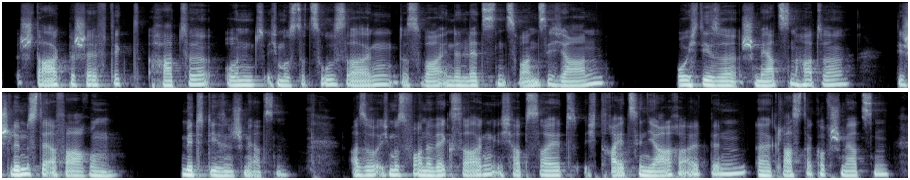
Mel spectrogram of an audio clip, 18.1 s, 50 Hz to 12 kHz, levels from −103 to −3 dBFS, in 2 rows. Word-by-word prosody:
stark 145 Hz, -7 st, +1 dB
beschäftigt 140 Hz, +2 st, -2 dB
hatte. 125 Hz, +4 st, -1 dB
Und 130 Hz, 0 st, +1 dB
ich -, -, -8 dB
muss 125 Hz, -1 st, 0 dB
dazu 150 Hz, +1 st, -2 dB
sagen, 140 Hz, -, -1 dB
das 130 Hz, +2 st, -7 dB
war 120 Hz, 0 st, 0 dB
in 130 Hz, -, 0 dB
den 125 Hz, -1 st, +2 dB
letzten 130 Hz, -, -1 dB
20 65 Hz, -, -1 dB
Jahren, 130 Hz, +11 st, 0 dB, 0.7 s
wo 135 Hz, -, +4 dB
ich 130 Hz, +1 st, 0 dB
diese 125 Hz, -3 st, +3 dB
Schmerzen 120 Hz, +5 st, +1 dB
hatte, 145 Hz, +2 st, -1 dB, 0.5 s
die -, -, -2 dB
schlimmste 140 Hz, +1 st, +6 dB
Erfahrung 120 Hz, 0 st, 0 dB, 0.6 s
mit 135 Hz, -2 st, +3 dB
diesen 120 Hz, -2 st, +2 dB
Schmerzen. 120 Hz, +3 st, -6 dB, 0.6 s
Also, 130 Hz, 0 st, +1 dB
ich -, -, -6 dB
muss 140 Hz, -1 st, +2 dB
vorneweg 125 Hz, 0 st, +2 dB
sagen, 145 Hz, +2 st, 0 dB
ich 155 Hz, -, -8 dB
habe, -, -, -2 dB
seit 130 Hz, -1 st, -1 dB
ich -, -, -12 dB
13 130 Hz, -, +1 dB
Jahre 120 Hz, +4 st, +2 dB
alt 155 Hz, -2 st, -2 dB
bin, 170 Hz, +5 st, +1 dB
äh, 125 Hz, -2 st, +3 dB
Clusterkopfschmerzen. 130 Hz, +3 st, -2 dB
130 Hz, 135 wpm, -23 LUFS, 125-145 Hz, 0.7 s, schlimmste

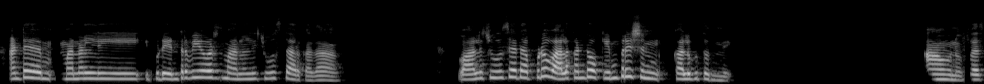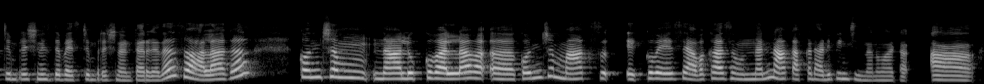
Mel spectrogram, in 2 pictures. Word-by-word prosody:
అంటే 320 Hz, +4 st, 0 dB, 0.4 s
మనల్ని 265 Hz, +1 st, 0 dB, 0.4 s
ఇప్పుడు 265 Hz, +3 st, -3 dB
ఇంటర్వ్యూవర్స్ 315 Hz, +3 st, 0 dB
మనల్ని 250 Hz, +1 st, -3 dB
చూస్తారు 275 Hz, -4 st, -4 dB
కదా. 200 Hz, +1 st, -4 dB, 1.4 s
వాళ్ళు 240 Hz, +4 st, +1 dB
చూసేతప్పుడు 315 Hz, +2 st, 0 dB
వాళ్ళకంటూ 295 Hz, +4 st, +3 dB
ఒక 315 Hz, -, -12 dB
ఇంప్రెషన్ 330 Hz, -3 st, -1 dB, 0.2 s
కలుగుతుంది. 250 Hz, -7 st, -2 dB, 2.0 s
అవును. 235 Hz, -3 st, +1 dB
First 230 Hz, 0 st, -2 dB
impression 235 Hz, 0 st, -7 dB
is -, -, -13 dB
the 230 Hz, -, -3 dB
best 210 Hz, +1 st, -7 dB
impression 200 Hz, -2 st, -9 dB
అంటారు 195 Hz, +1 st, -4 dB
కదా! 280 Hz, -, 0 dB
So, 335 Hz, -, +4 dB
అలాగా 245 Hz, -, +3 dB, 0.6 s
కొంచెం, 335 Hz, 0 st, +2 dB, 0.4 s
నా 260 Hz, -, +7 dB
లుక్ 270 Hz, +2 st, +1 dB
వల్ల 260 Hz, -1 st, +8 dB, 0.4 s
ఆహ్, 240 Hz, -1 st, +3 dB
కొంచెం 320 Hz, +7 st, -1 dB
మార్క్స్ 260 Hz, -, +1 dB, 0.3 s
ఎక్కువేసే 275 Hz, -, 0 dB
అవకాశం 265 Hz, +3 st, +1 dB
ఉందని, 240 Hz, +4 st, -3 dB
నాకు 260 Hz, -1 st, +3 dB
అక్కడ 245 Hz, +2 st, -9 dB
అనిపించిందనమాట. 210 Hz, -6 st, -9 dB, 0.4 s
ఆహ్, 200 Hz, -2 st, 0 dB
255 Hz, 115 wpm, -23 LUFS, 230-295 Hz, 2.0 s, వల్ల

